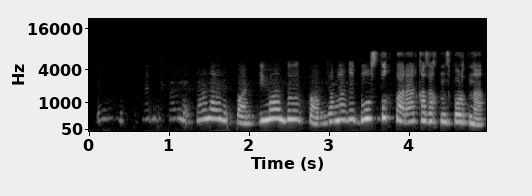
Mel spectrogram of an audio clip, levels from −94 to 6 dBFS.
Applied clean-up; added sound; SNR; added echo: neural mask model DeepFilterNet 3.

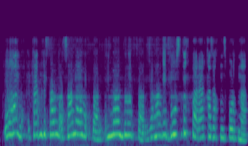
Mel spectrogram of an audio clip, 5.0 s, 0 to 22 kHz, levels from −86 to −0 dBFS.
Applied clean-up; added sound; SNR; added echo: neural separator model SepFormer DNS4.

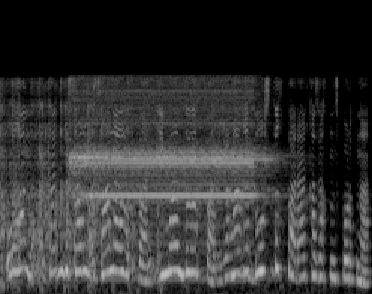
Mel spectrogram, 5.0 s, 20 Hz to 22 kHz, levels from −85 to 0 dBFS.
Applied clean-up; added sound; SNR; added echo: none; Alarm; 3 dB; reverberation time 0.2 s.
